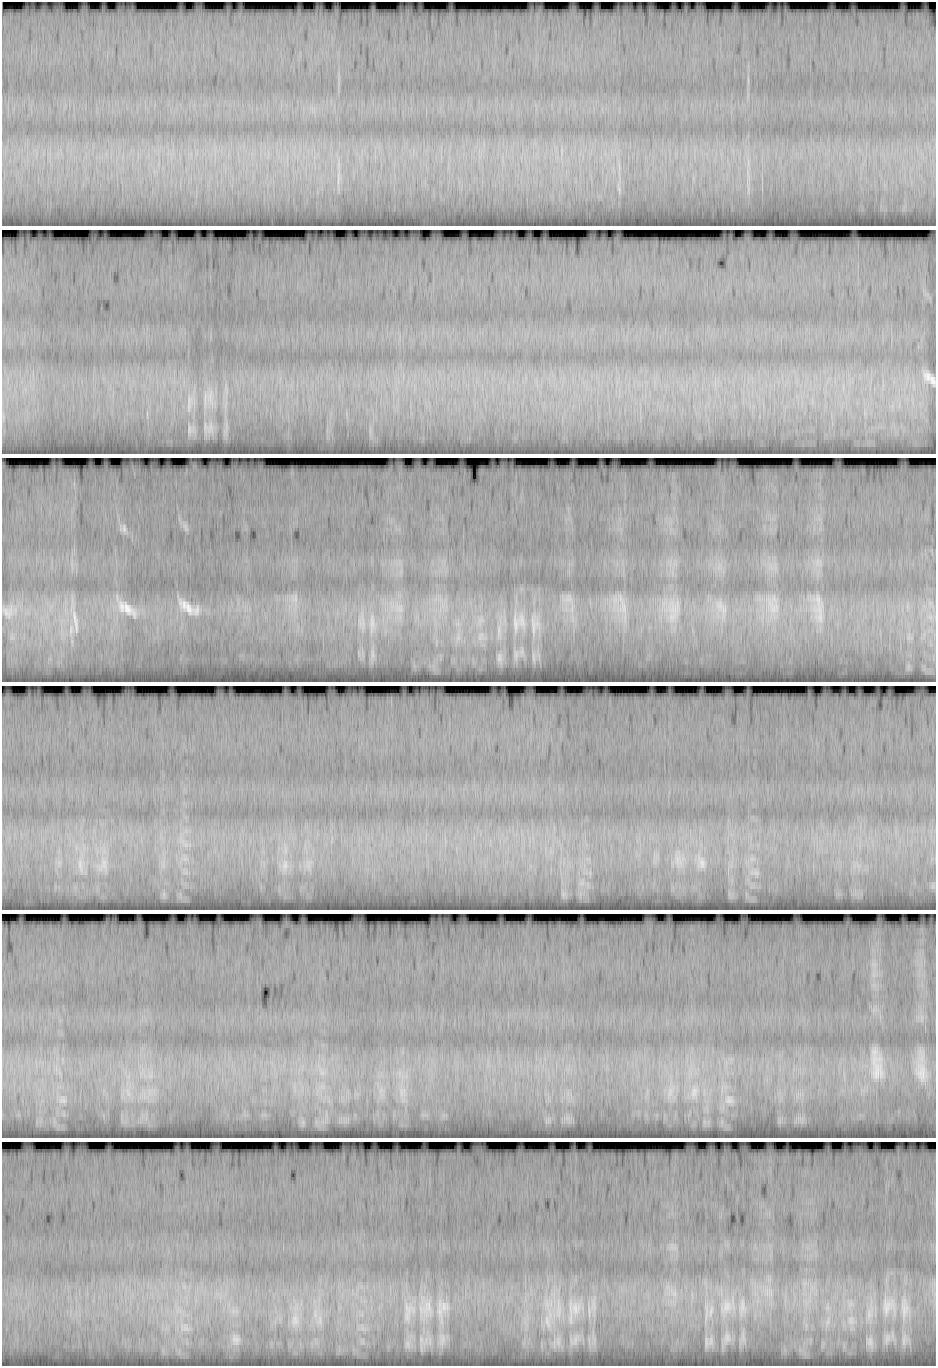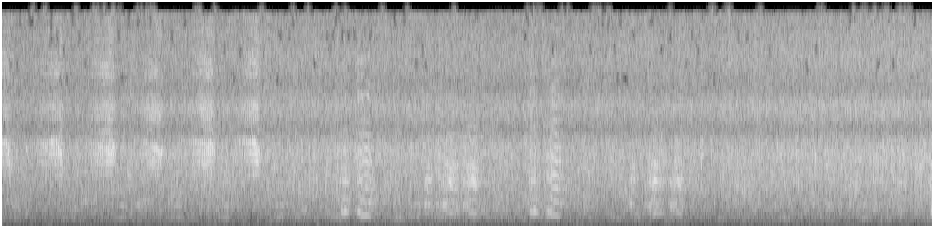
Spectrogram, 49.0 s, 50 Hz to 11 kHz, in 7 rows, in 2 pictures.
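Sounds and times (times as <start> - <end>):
waterfall splashing into pond: 0.0 - 49.0
flamingos honking: 8.1 - 10.5, 12.2 - 23.4, 25.2 - 31.4, 32.0 - 47.3.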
